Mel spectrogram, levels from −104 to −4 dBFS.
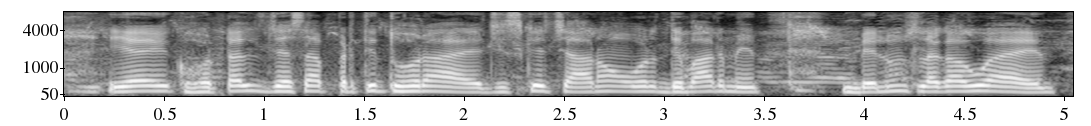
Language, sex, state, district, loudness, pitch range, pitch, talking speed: Hindi, male, Jharkhand, Deoghar, -13 LUFS, 160-185 Hz, 175 Hz, 215 wpm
